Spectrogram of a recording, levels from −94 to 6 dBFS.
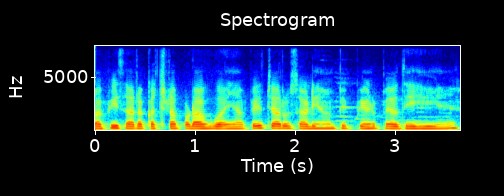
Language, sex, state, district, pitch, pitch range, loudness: Hindi, female, Maharashtra, Washim, 200 Hz, 195-200 Hz, -15 LUFS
